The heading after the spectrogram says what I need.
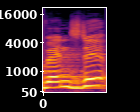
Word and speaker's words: Wednesday: Number 3, the alphabet D and second E are silent in Wednesday.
